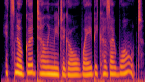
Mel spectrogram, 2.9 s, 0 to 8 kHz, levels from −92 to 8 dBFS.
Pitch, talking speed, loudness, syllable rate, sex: 205 Hz, 225 wpm, -17 LUFS, 5.4 syllables/s, female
